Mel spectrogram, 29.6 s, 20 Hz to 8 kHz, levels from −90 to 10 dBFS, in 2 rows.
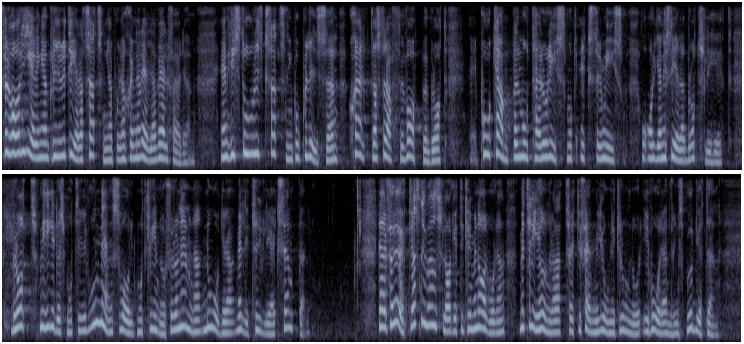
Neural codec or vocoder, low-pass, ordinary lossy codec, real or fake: vocoder, 22.05 kHz, 80 mel bands, HiFi-GAN; 7.2 kHz; none; fake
